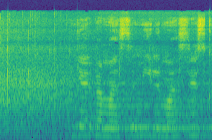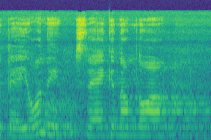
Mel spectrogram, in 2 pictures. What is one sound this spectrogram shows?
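A group of women and men sing together in a large echoing hall.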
